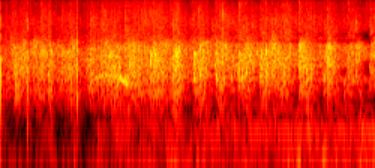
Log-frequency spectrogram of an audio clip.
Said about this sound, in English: I think we can give our graduates, or soon-to-be graduates, a round of applause. Yeah.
